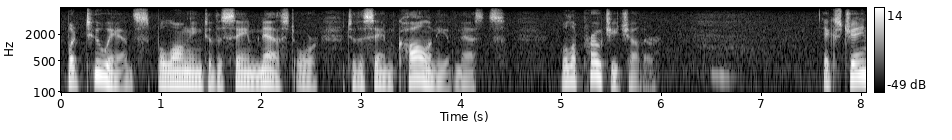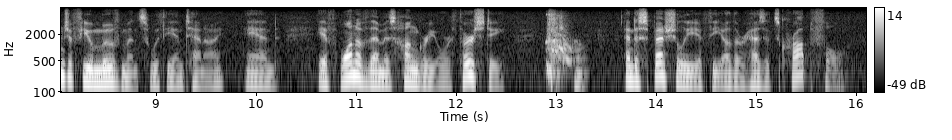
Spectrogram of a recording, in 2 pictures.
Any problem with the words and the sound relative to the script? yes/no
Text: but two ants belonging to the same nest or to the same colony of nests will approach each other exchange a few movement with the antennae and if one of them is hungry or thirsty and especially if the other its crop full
yes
